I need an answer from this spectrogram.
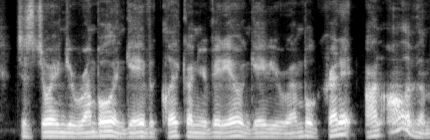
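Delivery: ordinary talk, nothing marked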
